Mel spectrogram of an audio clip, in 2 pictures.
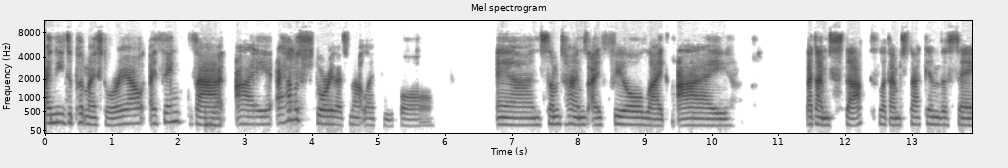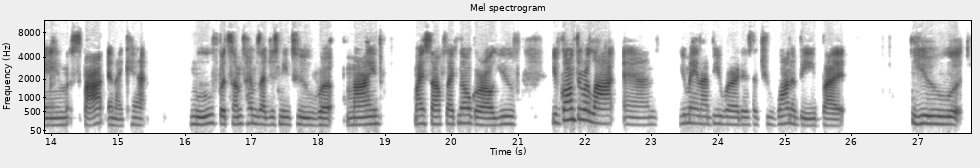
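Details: Stuttering in an adult woman who says she has a stutter that was more severe in the past; part-word and word repetitions.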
